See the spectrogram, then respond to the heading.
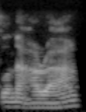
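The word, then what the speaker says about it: לנערה: It says on the pasuk, "V'lena'ar," and it's pronounced "lena'ara."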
